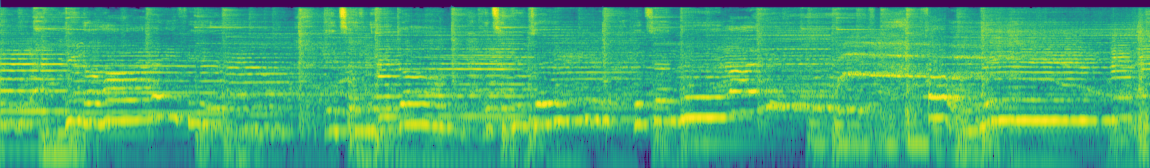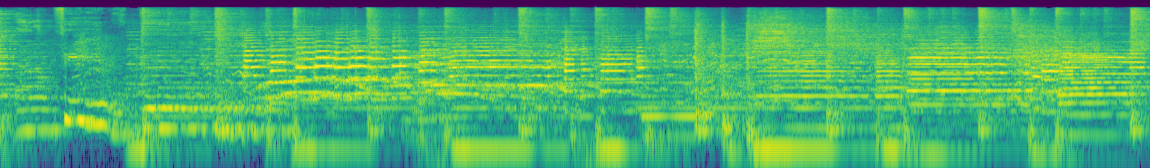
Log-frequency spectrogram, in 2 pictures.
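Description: Live band music with brass horns and singing.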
